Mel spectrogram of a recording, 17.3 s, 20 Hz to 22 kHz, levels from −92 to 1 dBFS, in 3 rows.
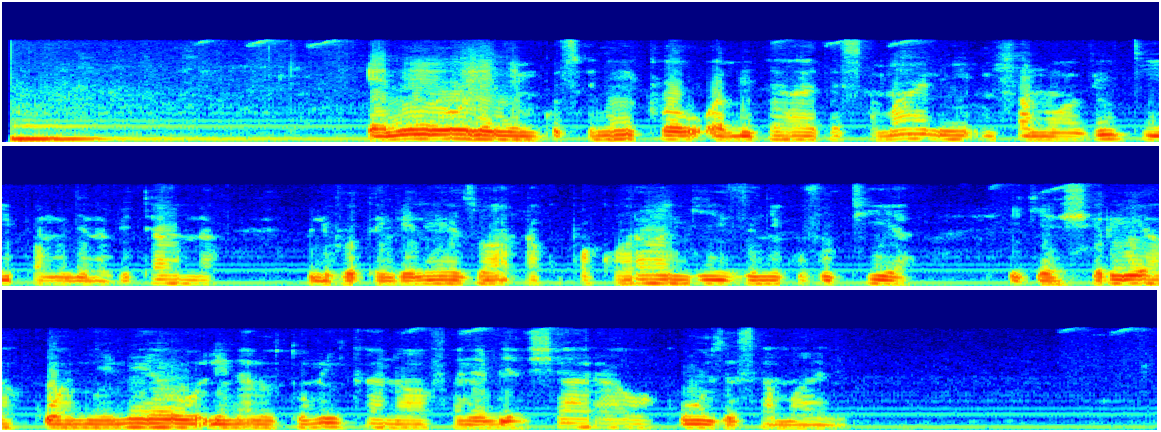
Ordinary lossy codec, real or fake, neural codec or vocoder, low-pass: MP3, 64 kbps; fake; vocoder, 44.1 kHz, 128 mel bands every 256 samples, BigVGAN v2; 7.2 kHz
